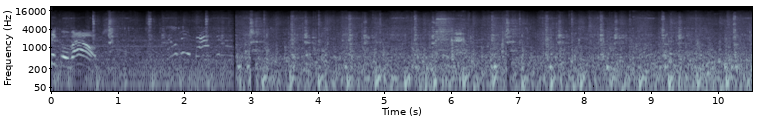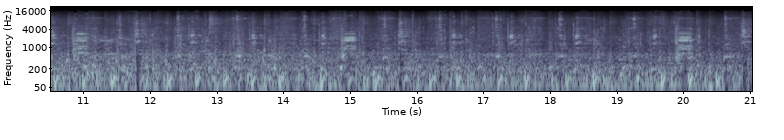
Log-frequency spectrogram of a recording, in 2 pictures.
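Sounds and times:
engine valves clicking and knocking: 0.0 - 21.0.

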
